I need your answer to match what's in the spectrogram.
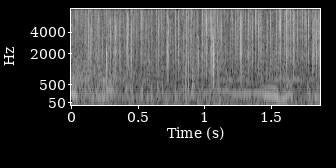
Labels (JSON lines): {"label": "biophony, cascading saw", "recorder": "SoundTrap 600 or HydroMoth"}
